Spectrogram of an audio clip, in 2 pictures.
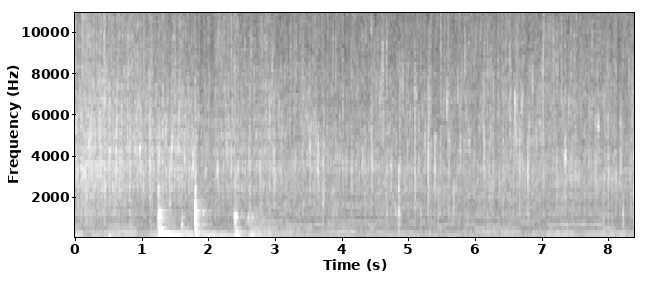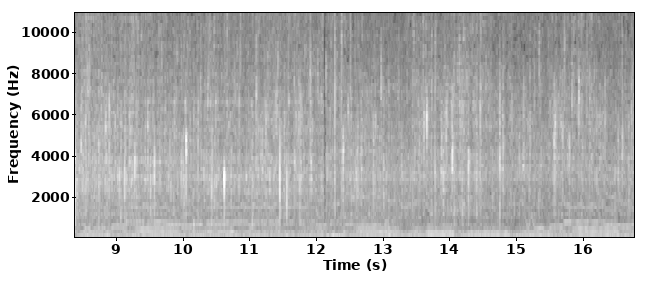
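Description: Dried red chillies, curry leaves and mustard seeds sizzling and crackling in hot sesame oil in a stainless steel kadai, with scattered sharp pops. A wooden spatula knocks and scrapes against the pan in the first couple of seconds. This is the tempering stage of a tomato chutney.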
